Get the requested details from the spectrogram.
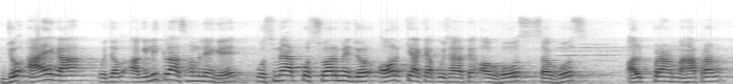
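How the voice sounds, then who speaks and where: Young male tutor, slightly high voice, patient and repetitive, exam-prep lecture delivery. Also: roomy sound. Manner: patient, repeats key terms slowly, asks and answers own questions. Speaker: teacher. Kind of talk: exam-prep Hindi grammar lesson.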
